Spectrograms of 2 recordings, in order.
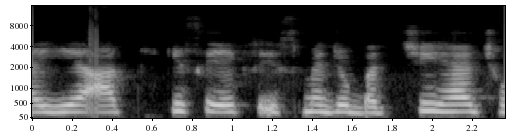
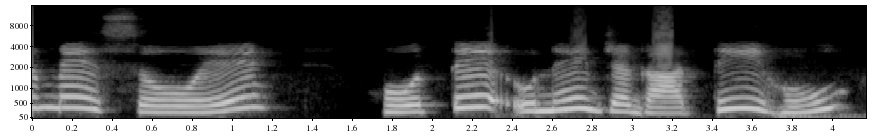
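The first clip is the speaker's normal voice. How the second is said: slow, higher-pitched singsong recital; poem recitation; 4 semitones higher, slower than usual. Acted. Teacher reciting a poem to young pupils, slow lilting recitation. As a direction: recite it slowly in drawn-out, lilting lines.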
